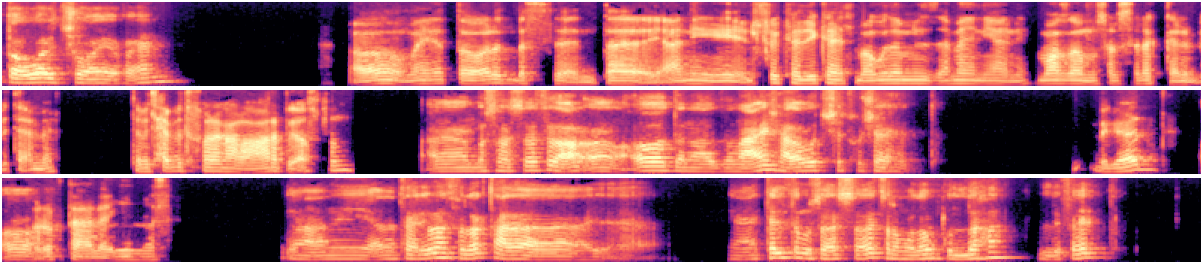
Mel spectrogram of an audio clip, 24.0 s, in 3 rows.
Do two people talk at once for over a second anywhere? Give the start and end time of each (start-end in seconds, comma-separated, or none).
none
